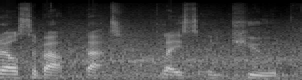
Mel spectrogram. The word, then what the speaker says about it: Kew: What else about that place in Kew? Spelt K-E-W, but pronounced Q, like the letter Q.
